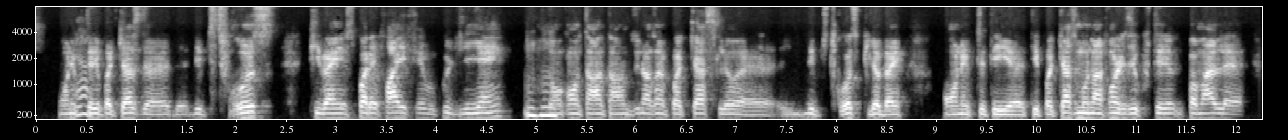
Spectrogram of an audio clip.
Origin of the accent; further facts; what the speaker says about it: Quebec, Canada; born there; Je suis né en Abitibi-Témiscamingue en 89. J'ai 33 ans, donc, depuis cet été.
